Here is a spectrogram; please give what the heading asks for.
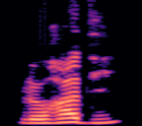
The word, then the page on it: radis: female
